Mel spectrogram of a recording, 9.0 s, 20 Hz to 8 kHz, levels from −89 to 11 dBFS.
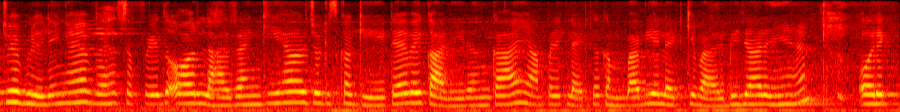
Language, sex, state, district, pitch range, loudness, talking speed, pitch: Hindi, female, Jharkhand, Jamtara, 225-260 Hz, -25 LUFS, 235 wpm, 240 Hz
